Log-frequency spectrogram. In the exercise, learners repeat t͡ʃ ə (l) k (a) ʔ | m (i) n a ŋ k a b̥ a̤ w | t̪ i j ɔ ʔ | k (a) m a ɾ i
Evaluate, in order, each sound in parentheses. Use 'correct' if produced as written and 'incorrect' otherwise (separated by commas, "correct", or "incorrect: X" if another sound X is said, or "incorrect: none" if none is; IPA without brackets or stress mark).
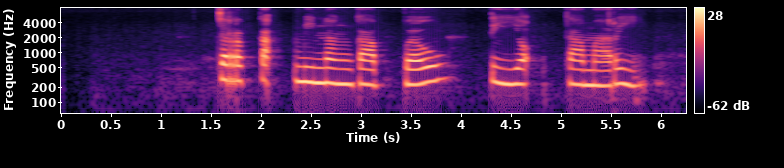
incorrect: r, correct, correct, correct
